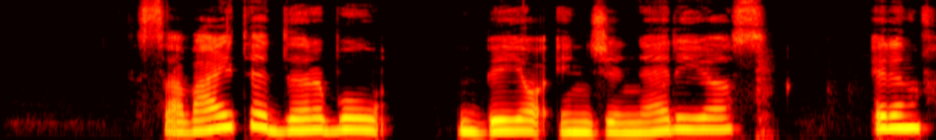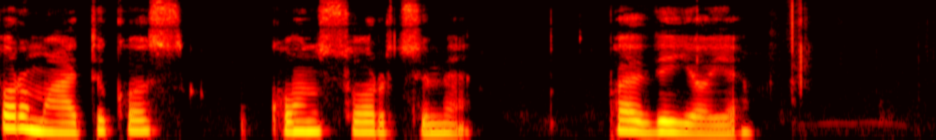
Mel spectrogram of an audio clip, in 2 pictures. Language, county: Lithuanian, Tauragė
